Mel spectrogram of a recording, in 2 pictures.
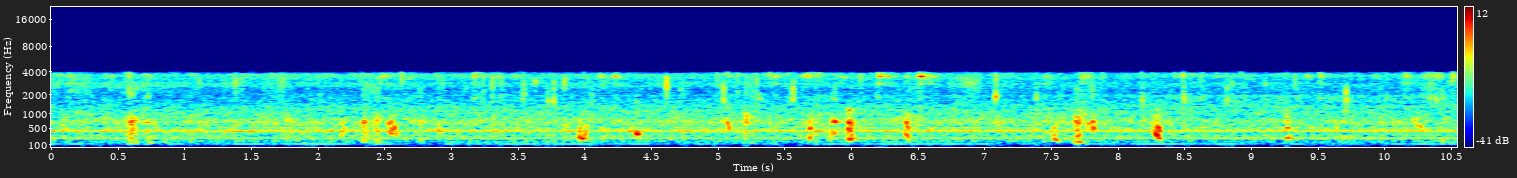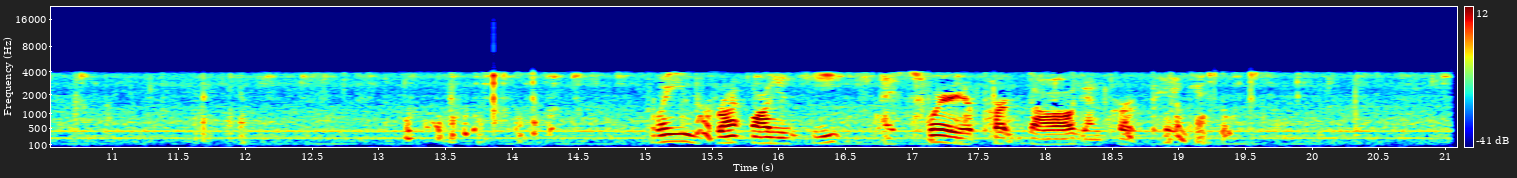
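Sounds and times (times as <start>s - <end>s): dog eating and grunting: 0.0s - 21.0s
steady background hum: 0.0s - 21.0s.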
